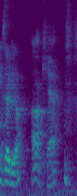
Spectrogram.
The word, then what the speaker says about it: Exodia: a special summon and it's not exodius just like what is Exodia I don't care say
